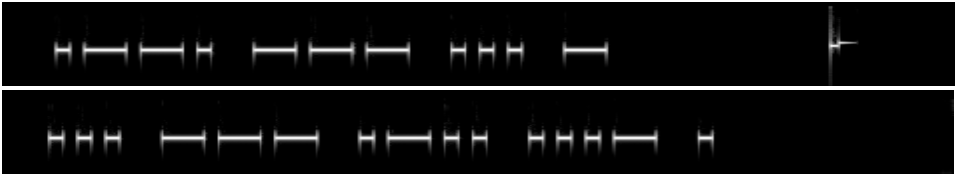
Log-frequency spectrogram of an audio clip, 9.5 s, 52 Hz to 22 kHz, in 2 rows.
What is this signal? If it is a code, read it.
Morse code, heard as a keyed tone, about 17 wpm, 700 Hz. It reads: POST SOLVE
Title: Sentences from Top 1000 Words - New Word Drill - 17wpm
